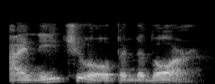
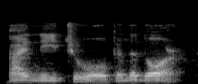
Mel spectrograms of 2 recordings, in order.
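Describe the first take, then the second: No difference in how they are said.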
